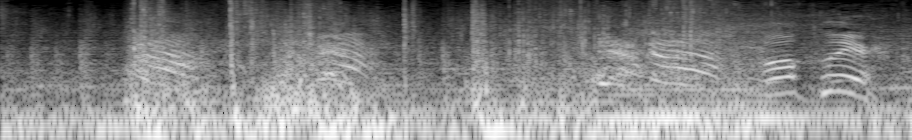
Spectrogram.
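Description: Heavy blows land in a fight with thuds and crashes.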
